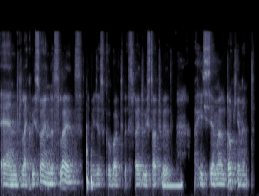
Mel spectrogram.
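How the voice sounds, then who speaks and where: A man's voice: deep voice, fairly quick. A man teaching a casual live coding lesson on a video call, with lots of fillers. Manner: relaxed and casual, many fillers. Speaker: coding instructor. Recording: roomy echo, faint noise.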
